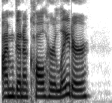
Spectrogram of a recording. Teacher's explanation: the stress is usually on call and later. the other words sort of slip by quickly.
